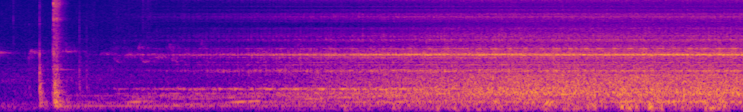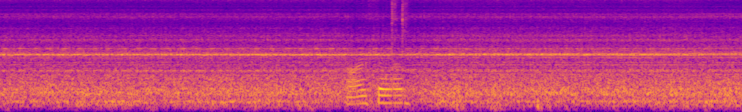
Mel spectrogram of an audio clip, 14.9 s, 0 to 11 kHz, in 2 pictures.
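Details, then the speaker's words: Frigidaire air conditioner in a shop, October 2019 at 76°F: fan spins up into a steady rush with a thin high whine on top; fan motor bearings failing, possibly after a voltage change from new electric line. "the fan motor in this one day in it is starting to fill out the bearings about it makes a lovely noise"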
